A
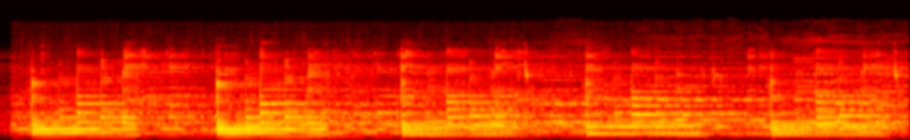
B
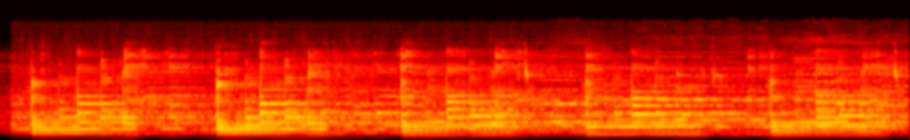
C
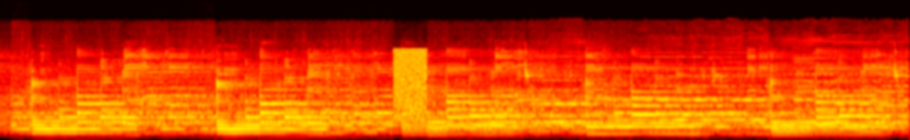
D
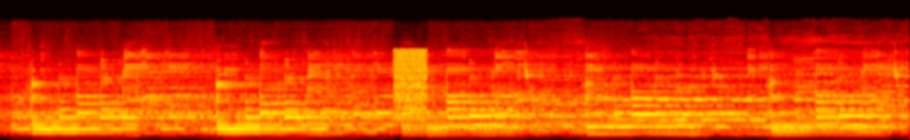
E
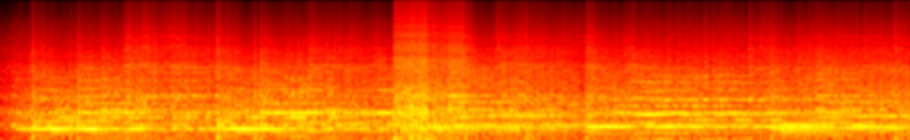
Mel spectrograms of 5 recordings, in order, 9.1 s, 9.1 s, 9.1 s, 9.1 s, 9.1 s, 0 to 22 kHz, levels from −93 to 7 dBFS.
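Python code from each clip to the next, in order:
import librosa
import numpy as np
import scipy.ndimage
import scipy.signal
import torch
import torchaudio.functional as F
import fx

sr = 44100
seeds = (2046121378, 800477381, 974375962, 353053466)

y1 = scipy.signal.sosfilt(scipy.signal.butter(2, 450.0, 'highpass', fs=sr, output='sos'), x)
y1 = F.gain(torch.from_numpy(y1), 2.5).numpy()
y2 = fx.spec_paint(y1, sr, seeds[0], shape='noise', start_s=3.94, length_s=0.34, low_hz=550.0, high_hz=5200.0, level_db=-14.0)
y2 = fx.env_flatten(y2, sr, amount_pct=50)
y2 = F.gain(torch.from_numpy(y2), -1.0).numpy()
y3 = fx.notch_comb(y2, sr, f0_hz=510.0)
y4 = y3 + 10.0 ** (-5.5 / 20.0) * np.pad(y3, (int(376 * sr / 1000.0), 0))[:len(y3)]
y4 = fx.room_shoebox(y4, sr, seeds[1], volume_m3=3900.0, walls='furnished', distance_m=4.3)
y4 = fx.running_max(y4, sr, window=17)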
